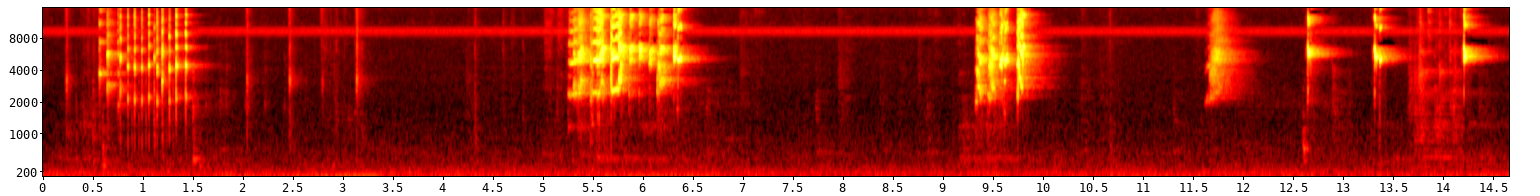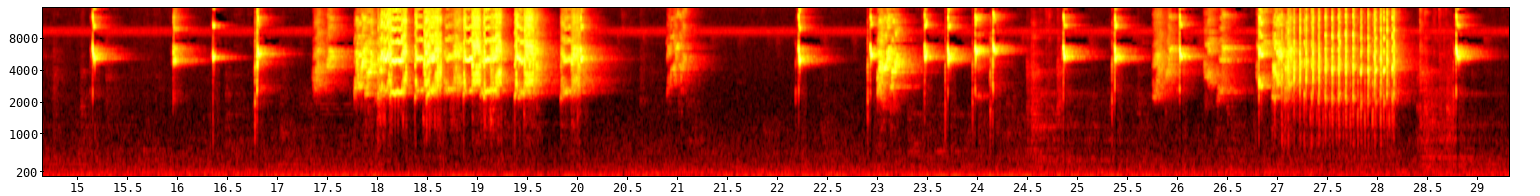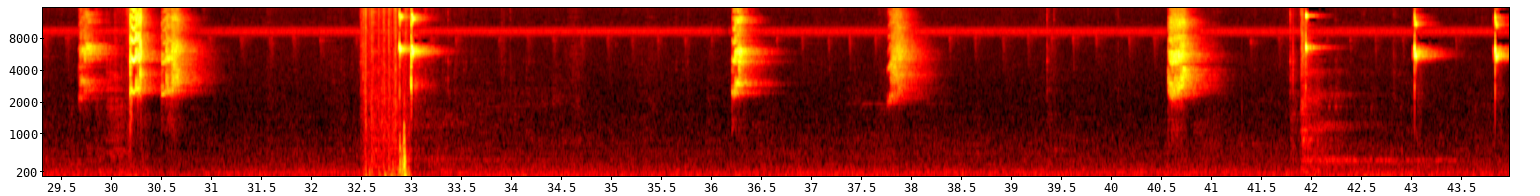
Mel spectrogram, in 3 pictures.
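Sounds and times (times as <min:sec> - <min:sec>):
lovebird chirping: 0:00.6 - 0:01.6, 0:16.0 - 0:20.1, 0:22.9 - 0:29.0, 0:32.6 - 0:33.2.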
